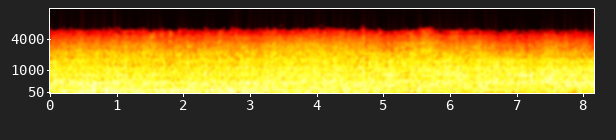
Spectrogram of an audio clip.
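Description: JR East E233-5000 series electric train running at steady speed, heard from inside the passenger car: a constant rushing of wheels on rail and wind, with a faint steady hum. The high end carries extra hiss from a recording-setting fault.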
